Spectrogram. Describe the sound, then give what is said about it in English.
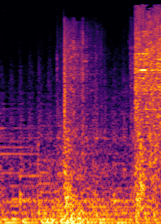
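A tiny reinforced window in a locked door is struck hard with a fire extinguisher, with two loud, sharp crashing impacts about a second apart over a low rumbling background, the second blow bursting brighter as the glass gives way. “It takes several shots, but she's able to smash out the glass. As soon as we hear glass breaking”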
